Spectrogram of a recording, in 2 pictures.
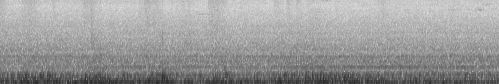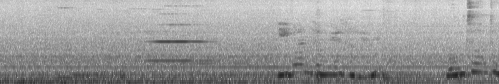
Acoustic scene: bus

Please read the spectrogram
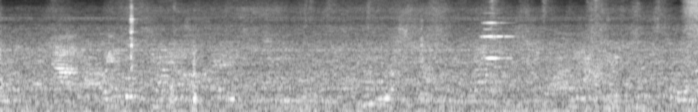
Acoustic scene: restaurant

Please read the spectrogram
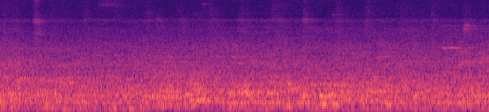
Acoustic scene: subway station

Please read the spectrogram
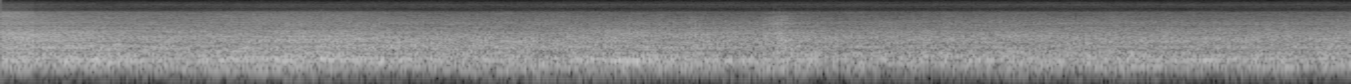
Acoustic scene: street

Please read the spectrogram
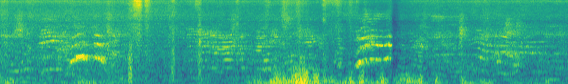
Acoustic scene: park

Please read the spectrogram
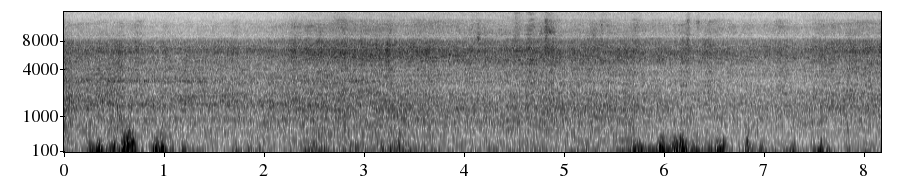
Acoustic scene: street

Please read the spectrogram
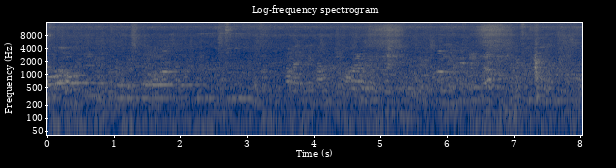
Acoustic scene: cafe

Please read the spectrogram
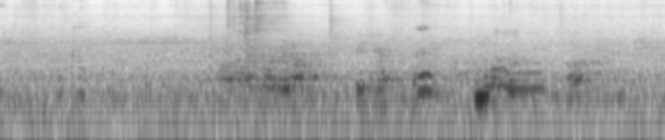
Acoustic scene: subway station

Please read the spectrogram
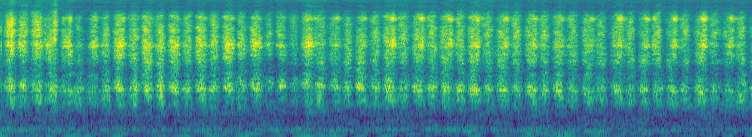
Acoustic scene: restroom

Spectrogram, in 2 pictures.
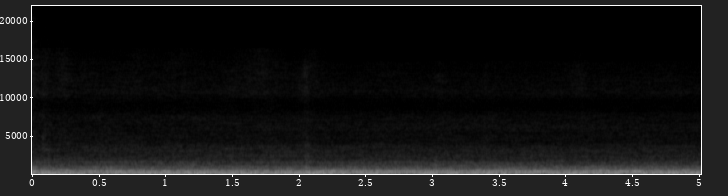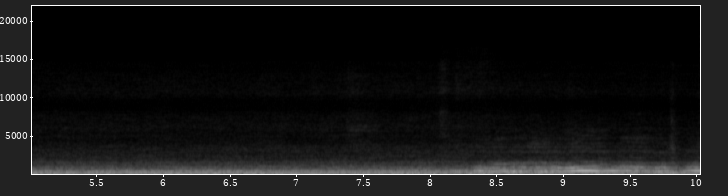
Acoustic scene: subway train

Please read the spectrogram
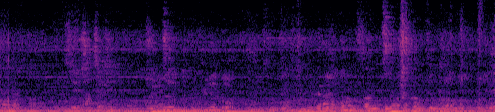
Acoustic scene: cafe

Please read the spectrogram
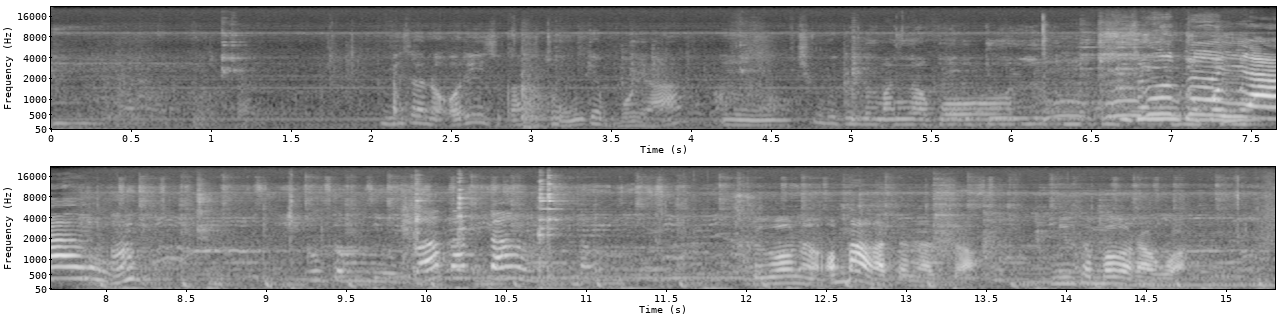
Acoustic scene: restaurant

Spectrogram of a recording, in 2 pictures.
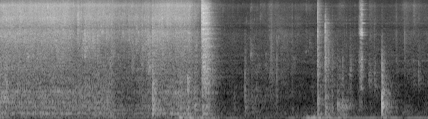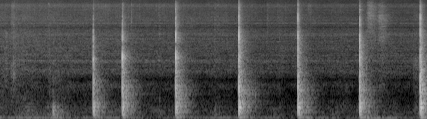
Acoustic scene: kitchen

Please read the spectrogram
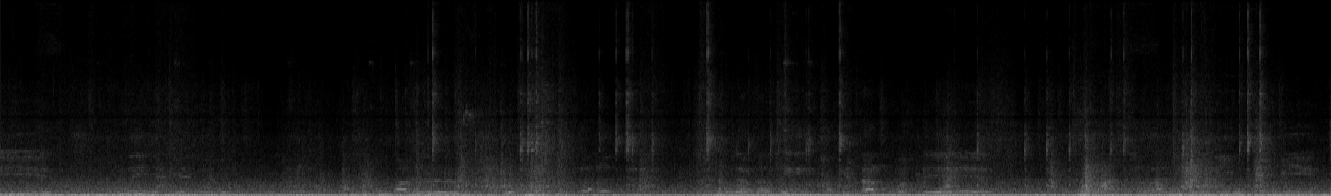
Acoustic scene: bus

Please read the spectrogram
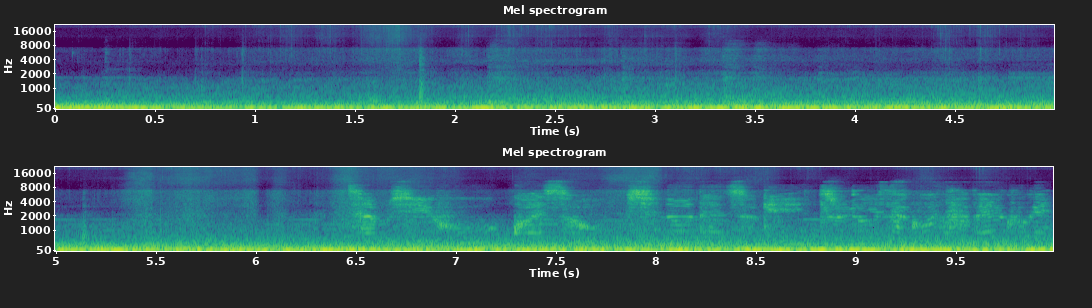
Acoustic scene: car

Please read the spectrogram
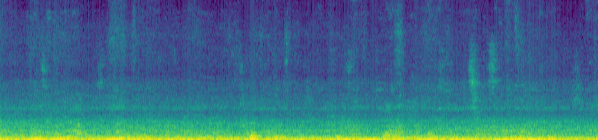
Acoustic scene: subway train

